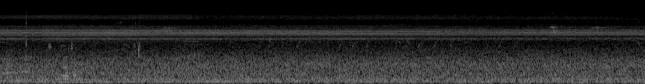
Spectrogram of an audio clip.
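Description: A steady, high-pitched insect chorus that holds unchanged throughout, over a soft outdoor background hiss.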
